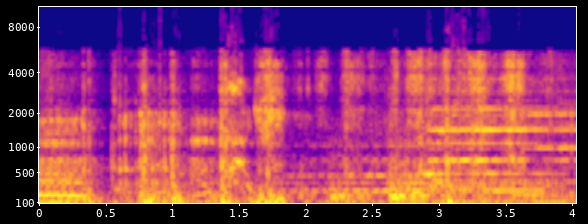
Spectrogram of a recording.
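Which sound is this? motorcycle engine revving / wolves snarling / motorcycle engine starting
wolves snarling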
